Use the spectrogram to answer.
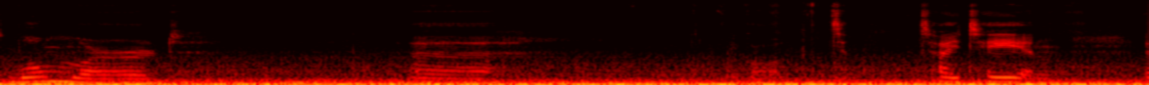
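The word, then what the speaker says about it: Titane: Titan. It looks like Titan. It's pronounced Tita.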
